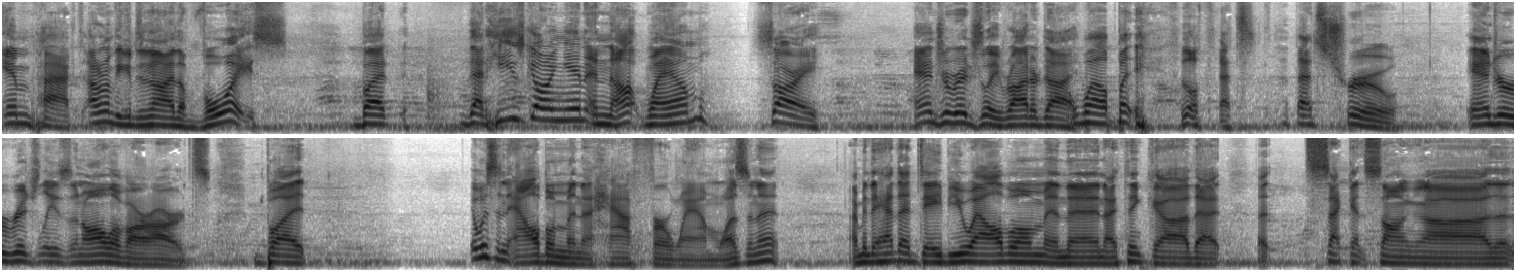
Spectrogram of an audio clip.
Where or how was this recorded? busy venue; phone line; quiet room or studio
busy venue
